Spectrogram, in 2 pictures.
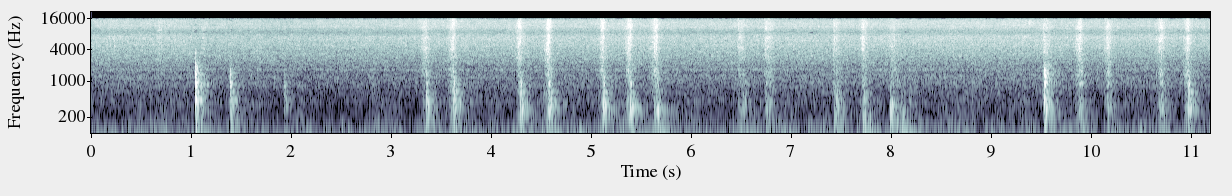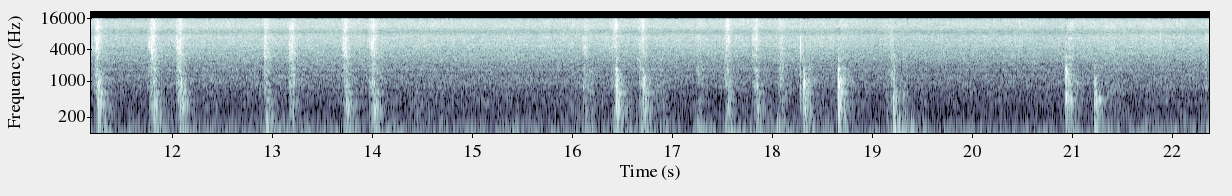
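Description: A knife chops green onion on a wooden cutting board.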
